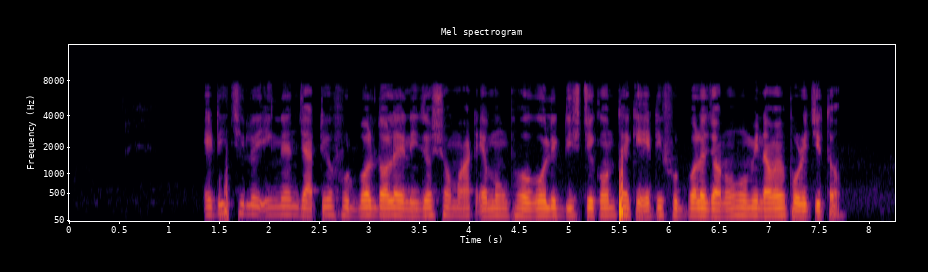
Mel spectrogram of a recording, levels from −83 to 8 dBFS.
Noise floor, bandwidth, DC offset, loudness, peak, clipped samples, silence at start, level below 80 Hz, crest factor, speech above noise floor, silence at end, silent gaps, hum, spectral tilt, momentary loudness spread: -77 dBFS; 7.8 kHz; under 0.1%; -28 LUFS; -2 dBFS; under 0.1%; 1.35 s; -56 dBFS; 26 dB; 49 dB; 0.55 s; none; none; -6.5 dB/octave; 10 LU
